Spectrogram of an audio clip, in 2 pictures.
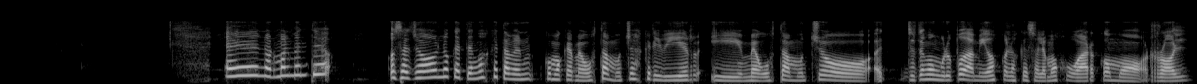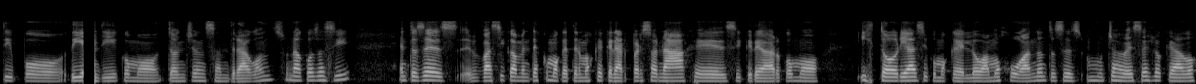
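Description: At 12.80 s the speech drops into a hard-edged silent gap, about 120 ms long, ending near 12.95 s. This is packet loss on an ADPCM call, several packets' worth. The decoder's predictor and step size lose track, so the speech returns slightly distorted before settling.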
